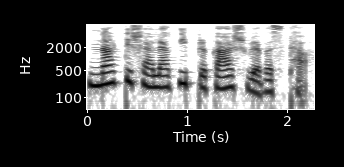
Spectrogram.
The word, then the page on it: नाट्यशाला: Hindi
